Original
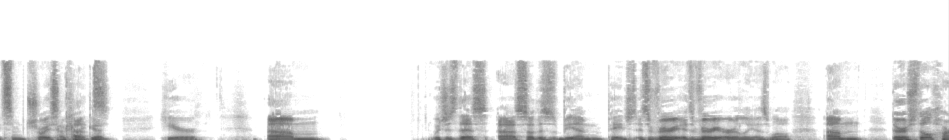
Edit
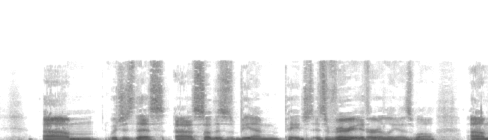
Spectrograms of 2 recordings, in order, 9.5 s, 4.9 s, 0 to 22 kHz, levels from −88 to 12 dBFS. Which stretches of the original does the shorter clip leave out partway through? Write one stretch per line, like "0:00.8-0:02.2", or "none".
0:03.3-0:04.2
0:06.9-0:07.2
